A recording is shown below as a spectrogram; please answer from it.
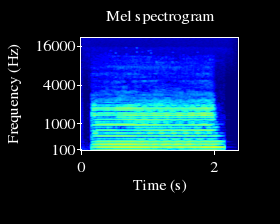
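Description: A single low, string-like musical tone with many overtones, held at a steady level for about two seconds and then cut off: the full-length monochord string sounded as the reference tone for a demonstration of string ratios.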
